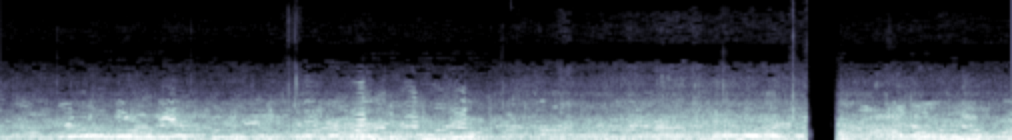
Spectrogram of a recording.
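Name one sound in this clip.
A crowd of young people chatter and shout excitedly close by.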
